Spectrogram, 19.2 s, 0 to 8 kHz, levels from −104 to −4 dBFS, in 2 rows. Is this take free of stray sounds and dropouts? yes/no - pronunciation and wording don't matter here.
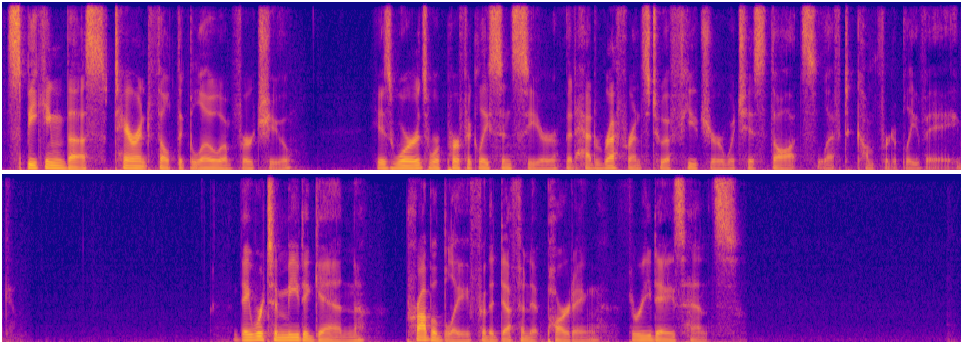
yes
